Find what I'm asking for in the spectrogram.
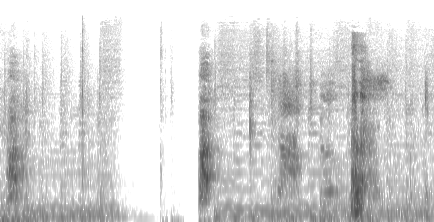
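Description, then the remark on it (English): A dog barks a few times in short bursts over background voices, with a brief silent gap before a louder, sharp bark near the end. “Sorry, my dog.”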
